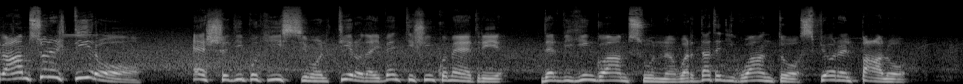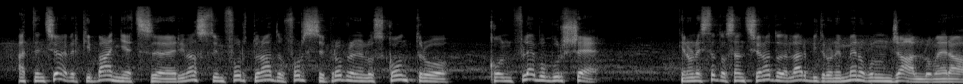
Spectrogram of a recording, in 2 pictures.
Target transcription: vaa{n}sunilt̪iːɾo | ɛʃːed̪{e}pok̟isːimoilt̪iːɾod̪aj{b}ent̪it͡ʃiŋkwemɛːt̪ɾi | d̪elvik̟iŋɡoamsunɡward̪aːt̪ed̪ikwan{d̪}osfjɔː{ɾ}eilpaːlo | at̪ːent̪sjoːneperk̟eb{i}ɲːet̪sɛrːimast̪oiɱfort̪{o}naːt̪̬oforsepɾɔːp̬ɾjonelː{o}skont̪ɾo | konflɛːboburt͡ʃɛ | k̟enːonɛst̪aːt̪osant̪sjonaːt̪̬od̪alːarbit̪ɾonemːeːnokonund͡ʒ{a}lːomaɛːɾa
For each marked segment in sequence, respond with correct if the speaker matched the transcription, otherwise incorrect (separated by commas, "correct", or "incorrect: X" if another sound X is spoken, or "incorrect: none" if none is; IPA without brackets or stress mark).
incorrect: m, incorrect: i, incorrect: v, incorrect: t̪, correct, incorrect: a, incorrect: u, correct, correct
